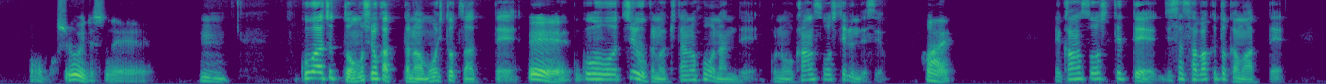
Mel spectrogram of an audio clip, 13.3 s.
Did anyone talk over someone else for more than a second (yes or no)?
no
